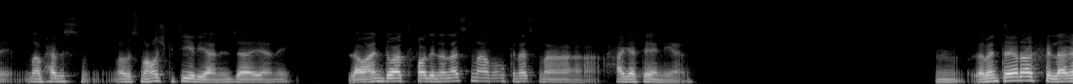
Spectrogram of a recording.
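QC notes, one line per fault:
4.89 to 5.02 s, one channel drops out: for about an eighth of a second the speech suddenly falls by about 6 dB and then comes straight back. It's likely that one side of the stereo pair briefly went silent, so the mono sum lost half its shared signal.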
